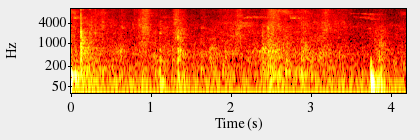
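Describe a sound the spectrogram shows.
Fabric rustles as it is handled and folded.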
